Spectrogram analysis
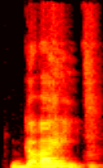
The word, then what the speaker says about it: говорить: After сады, например, говорить, the verb, говорить. Говорить. Here, E is stressed, this O and this O, they're not stressed. I will pronounce them as A, говорить, and they're in a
